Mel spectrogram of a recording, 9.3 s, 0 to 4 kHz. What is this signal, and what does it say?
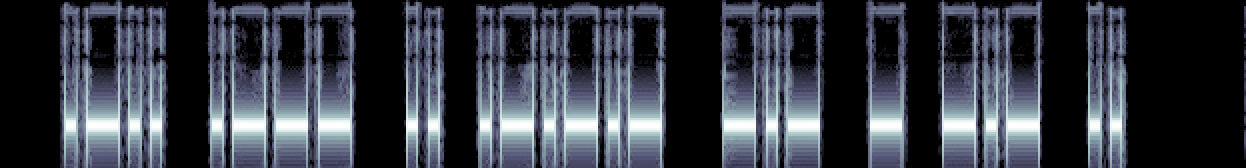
Morse code, heard as a keyed tone, about 15 wpm, spaced as for 12 wpm, 600 Hz. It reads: LJI.KTKI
